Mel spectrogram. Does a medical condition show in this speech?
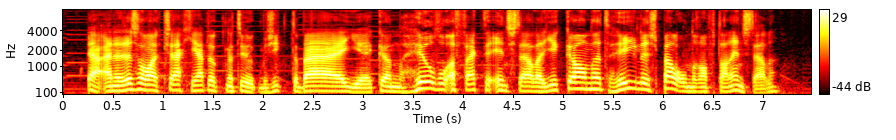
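No.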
